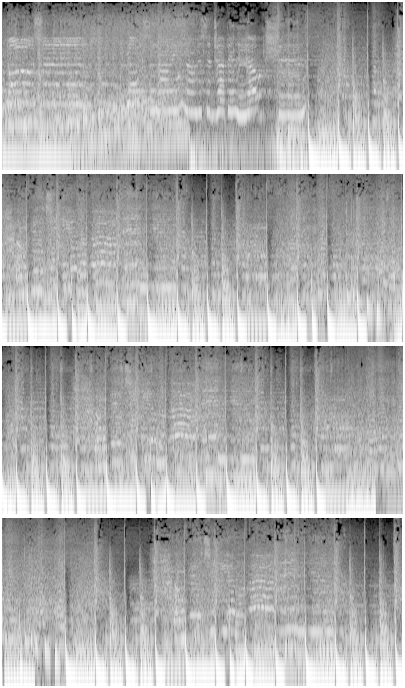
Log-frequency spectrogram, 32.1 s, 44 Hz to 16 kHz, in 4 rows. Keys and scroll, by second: 3.2 F3, 6.1 ctrl+shift+z, 26.7 shift+F2.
